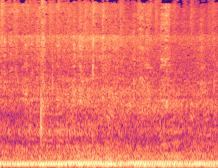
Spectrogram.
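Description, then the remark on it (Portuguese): A van carrying old oxygen cylinders drives away from a health department, its engine running with a steady, low rumble, holding at an even loudness for the few seconds with no voices over it. “olha, Secretaria de Saúde, gente, saindo com essa van cheia de respiradores, mas não acredito que esses respiradores foram trocados...”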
